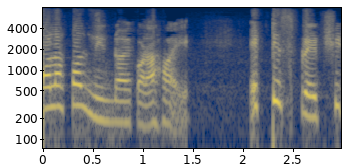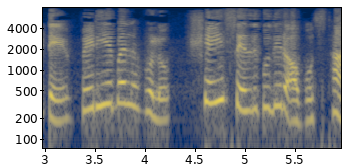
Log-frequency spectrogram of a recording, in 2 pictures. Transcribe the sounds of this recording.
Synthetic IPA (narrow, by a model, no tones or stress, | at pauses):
ɔlafɔlniɾnɔekɔɾaɦɔe | ek̚ʈispɾeɖʃiʈeveɾiebelɦolo | ʃejselɡuliɾɔbost̪ʰa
